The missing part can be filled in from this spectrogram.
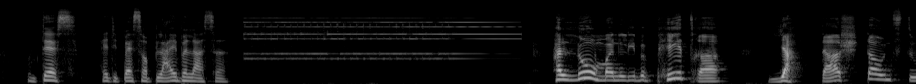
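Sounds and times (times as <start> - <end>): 
speech: 0.3 - 2.7, 5.6 - 9.1
telephone ringing with bright electronic trill: 2.4 - 5.3.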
